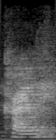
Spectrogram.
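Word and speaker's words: Kiley: Kylie. How are you spelling Kylie? How do you spell it?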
